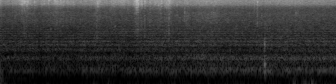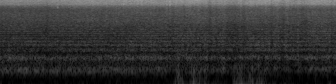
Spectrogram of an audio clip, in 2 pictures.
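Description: A large honey bee swarm buzzing steadily: a dense, even hum of thousands of bees clustered on a branch and a hive box. A few low bumps come near the end.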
